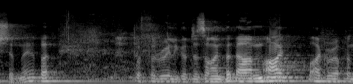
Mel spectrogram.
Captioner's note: audience laughing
